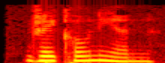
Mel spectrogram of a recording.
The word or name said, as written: draconian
